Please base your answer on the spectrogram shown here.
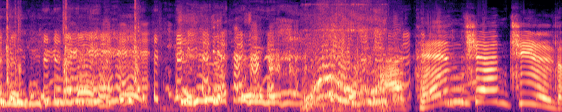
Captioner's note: both giggle; all giggling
